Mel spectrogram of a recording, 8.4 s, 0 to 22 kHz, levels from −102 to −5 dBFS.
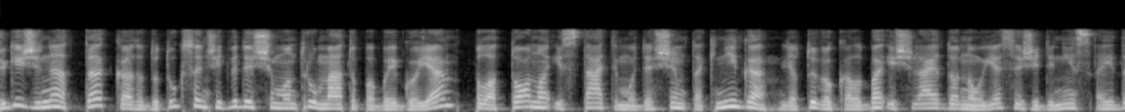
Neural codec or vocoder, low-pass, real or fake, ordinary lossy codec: none; 7.2 kHz; real; AAC, 64 kbps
